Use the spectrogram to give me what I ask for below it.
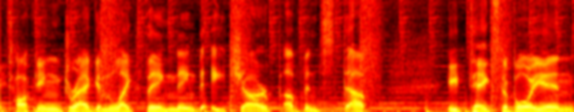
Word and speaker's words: Pufnstuf: Hell, the main character's name is even pronounced Pufnstuf.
